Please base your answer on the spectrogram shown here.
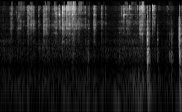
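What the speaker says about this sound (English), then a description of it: "Keys." A bunch of keys jangling in several short, bright metallic bursts with quiet gaps between them, close by and fairly soft.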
